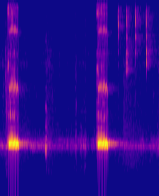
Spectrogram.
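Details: Adult male cricket singing in courtship on a summer night, wings rubbed together: two bright, short chirps about a second apart, with a thin continuous tone between them.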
